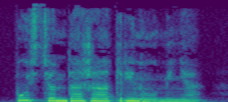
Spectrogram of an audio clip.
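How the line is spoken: Ecstatic prayerful exclamation. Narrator (Russian): воскликнула она, и Зюс был поражен молитвенным экстазом, звучавшим в ее голосе

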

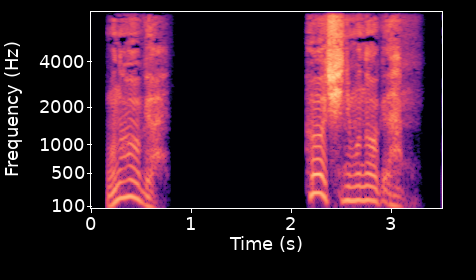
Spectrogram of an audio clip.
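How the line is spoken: Sighing. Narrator (Russian): вздохнул я

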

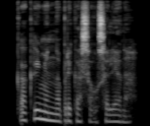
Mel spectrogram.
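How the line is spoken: Quiet question. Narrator (Russian): Интересуется тихо

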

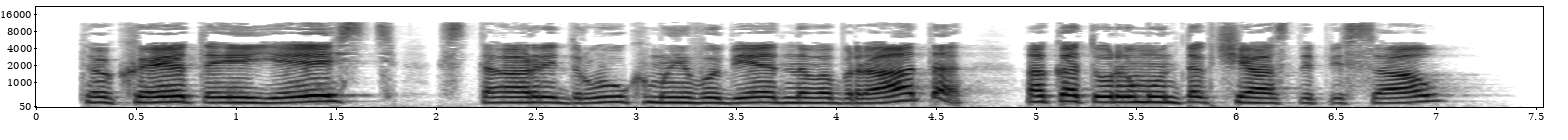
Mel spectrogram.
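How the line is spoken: King interrupting. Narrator (Russian): король прервал его, сказал

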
